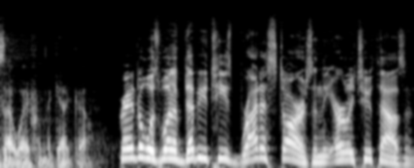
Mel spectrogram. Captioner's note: voiceover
